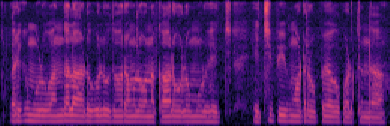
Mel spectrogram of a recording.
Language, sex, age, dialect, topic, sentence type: Telugu, male, 60-100, Central/Coastal, agriculture, question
